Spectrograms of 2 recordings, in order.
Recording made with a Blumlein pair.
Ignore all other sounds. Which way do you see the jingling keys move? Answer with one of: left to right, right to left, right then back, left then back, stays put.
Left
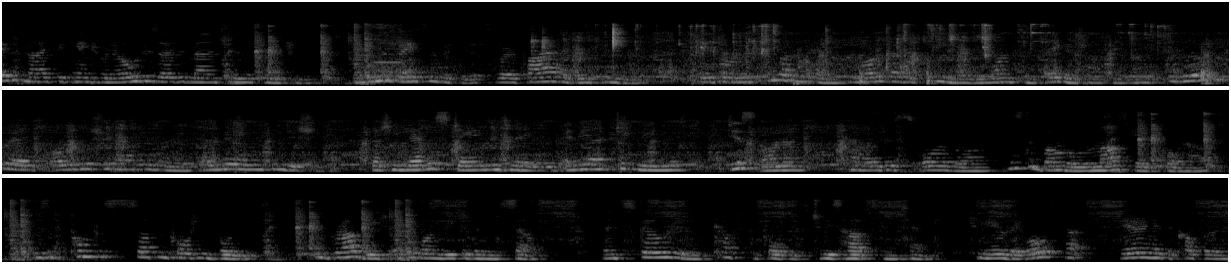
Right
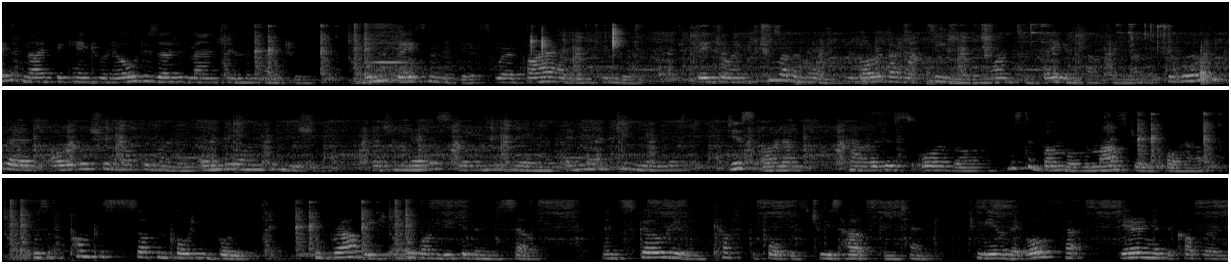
left then back.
